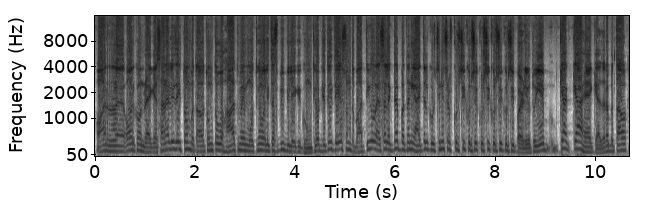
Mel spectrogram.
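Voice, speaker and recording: A man's voice: on the high side, expressive, fast talker, hardly any pauses, dry recording, clean studio sound. A man hosting a live stream, chatting casually as he reads out viewer comments, playful and teasing, often stammering and restarting. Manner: playful, teasing, mock-indignant.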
